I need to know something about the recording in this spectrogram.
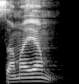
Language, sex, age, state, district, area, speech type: Telugu, male, 18-30, Andhra Pradesh, Konaseema, rural, read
